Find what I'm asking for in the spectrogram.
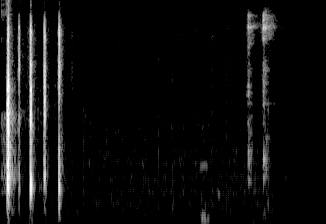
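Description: Someone types on a computer keyboard in the background, giving a quick burst of four or five sharp clicks, a pause, then a few more isolated taps.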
